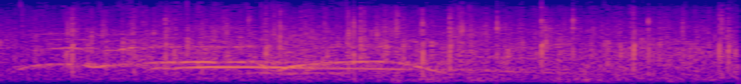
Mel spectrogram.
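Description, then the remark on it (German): Sustained audience applause for the performer playing Mozart and the musicians of the MDR Symphony Orchestra and MDR Radio Choir, a dense, steady patter of many hands clapping, with a faint whistle rising briefly above it. “Ein herzliches Dankeschön den Musikern des MDR Sinfonieorchesters, den Musikern des MDR Rundfunkchores und einen besonderen Applaus für unseren Mozart”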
